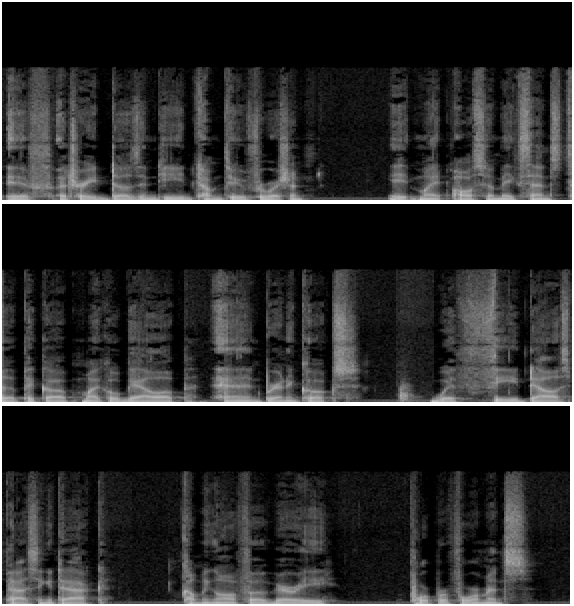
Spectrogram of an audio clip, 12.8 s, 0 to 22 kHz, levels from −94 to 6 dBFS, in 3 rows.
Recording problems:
squashed, flat; somewhat

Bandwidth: 14.5 kHz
